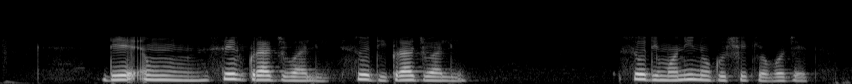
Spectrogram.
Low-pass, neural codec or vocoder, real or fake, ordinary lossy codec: 3.6 kHz; none; real; none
